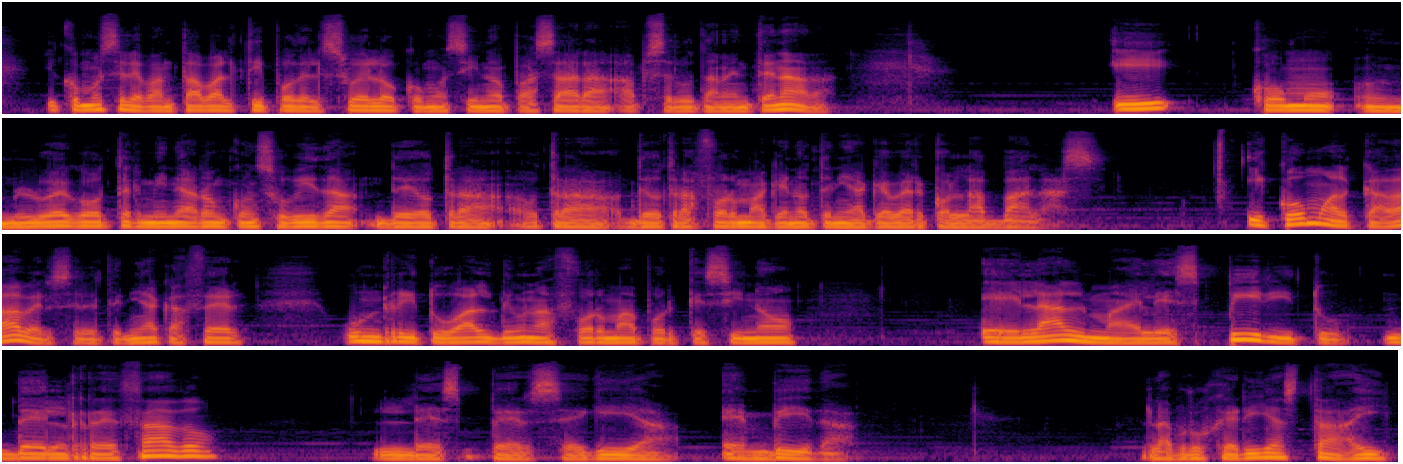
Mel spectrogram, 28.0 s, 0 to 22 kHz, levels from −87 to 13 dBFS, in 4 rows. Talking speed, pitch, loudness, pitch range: 140 wpm, 100 Hz, -19 LUFS, 90-110 Hz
